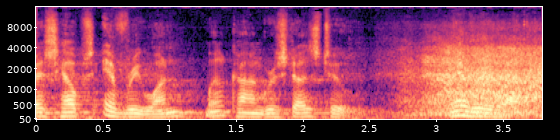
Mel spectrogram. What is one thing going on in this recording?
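An elderly man speaks calmly into a microphone in a large hall.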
